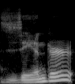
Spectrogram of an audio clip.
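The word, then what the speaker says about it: Xandr: on scalability team and how do you pronounce this xand at Xander is that how you pronounce it yeah it was like a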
